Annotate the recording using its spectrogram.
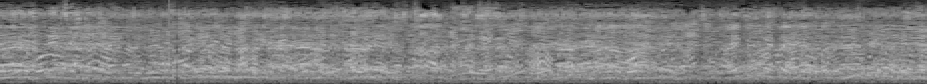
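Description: A crowd of men talk loudly over one another close by.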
